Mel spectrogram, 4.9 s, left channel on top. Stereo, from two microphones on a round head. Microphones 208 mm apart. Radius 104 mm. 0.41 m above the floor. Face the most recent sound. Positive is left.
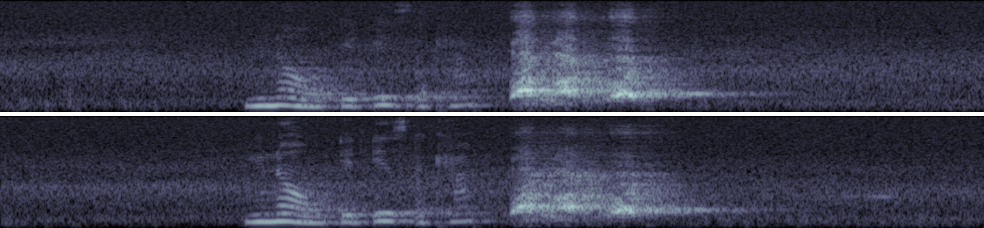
turn(degrees=50)  # may be behind; listen again after turning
